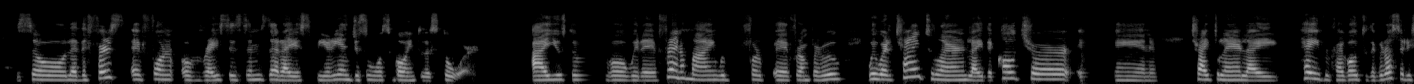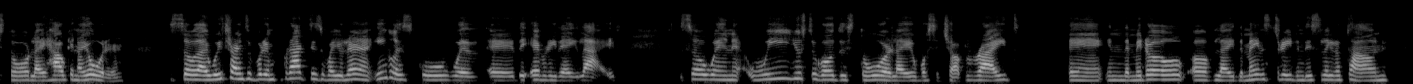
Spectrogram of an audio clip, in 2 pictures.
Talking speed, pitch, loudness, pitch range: 220 wpm, 210 Hz, -30 LUFS, 195-225 Hz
